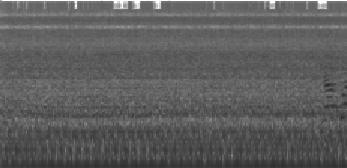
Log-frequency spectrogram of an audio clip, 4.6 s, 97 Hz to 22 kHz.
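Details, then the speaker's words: 1974 MGB, first start after at least 12 years, distributor not yet timed, choke pulled fully out, new header: the engine runs with an uneven, lumpy idle, rough running from untimed ignition and unset carburetors. "all that smooth but it's running trust me new header"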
